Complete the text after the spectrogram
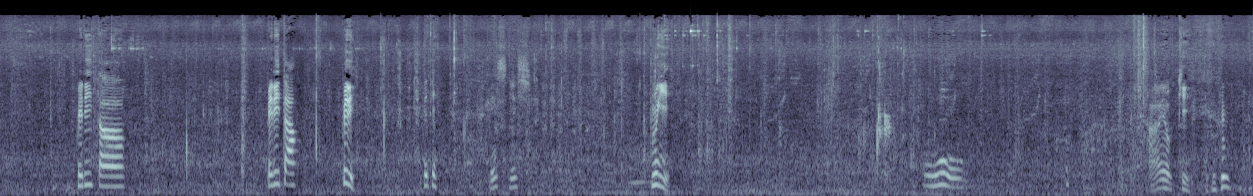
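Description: Small dogs bark and yip on and off.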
